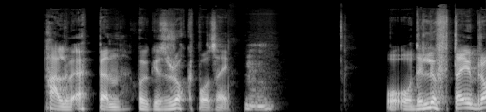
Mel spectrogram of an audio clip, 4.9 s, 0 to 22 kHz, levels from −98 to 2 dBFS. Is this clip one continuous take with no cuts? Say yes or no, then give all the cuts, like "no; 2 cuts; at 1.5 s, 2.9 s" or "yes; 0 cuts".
yes; 0 cuts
